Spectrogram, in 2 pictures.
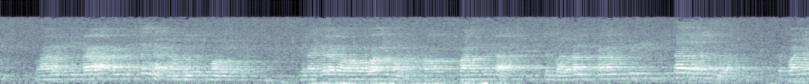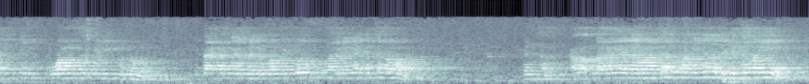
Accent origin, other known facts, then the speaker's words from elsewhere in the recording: Surakarta, Central Java, Indonesia; now in Jakarta, Indonesia; saya orang Solo, tapi sekarang tinggalnya di Jakarta.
